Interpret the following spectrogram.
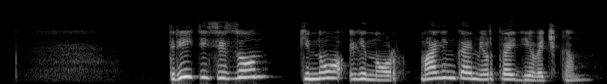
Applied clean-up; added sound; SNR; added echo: none; none; none; none.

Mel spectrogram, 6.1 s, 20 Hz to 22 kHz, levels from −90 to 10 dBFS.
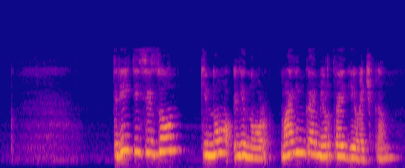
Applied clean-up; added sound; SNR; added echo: none; none; none; reverberation time 0.3 s.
